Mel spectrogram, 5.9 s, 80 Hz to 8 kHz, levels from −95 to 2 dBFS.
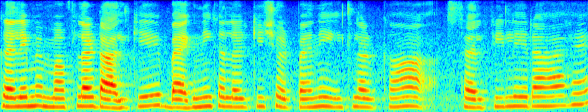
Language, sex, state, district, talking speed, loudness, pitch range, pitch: Hindi, female, Chhattisgarh, Sarguja, 175 wpm, -19 LUFS, 220-245 Hz, 230 Hz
